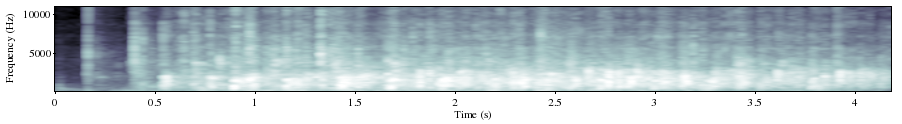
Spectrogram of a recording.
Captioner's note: audience applauding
